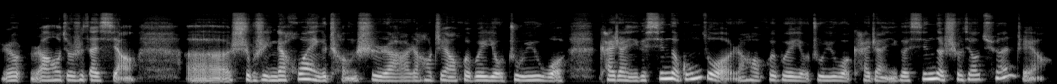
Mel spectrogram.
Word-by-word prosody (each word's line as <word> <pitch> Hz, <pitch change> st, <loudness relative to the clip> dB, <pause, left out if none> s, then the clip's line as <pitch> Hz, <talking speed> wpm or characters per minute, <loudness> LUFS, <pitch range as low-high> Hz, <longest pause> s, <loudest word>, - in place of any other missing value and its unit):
然 185 Hz, +1 st, -1 dB
然 185 Hz, -1 st, 0 dB
后 200 Hz, -, 0 dB
就 200 Hz, 0 st, -1 dB
是 205 Hz, +2 st, -2 dB
在 195 Hz, -2 st, +1 dB
想， 180 Hz, +1 st, -1 dB, 0.5 s
呃， -, -, -2 dB
是 215 Hz, -, +2 dB
不 180 Hz, -, -5 dB
是 200 Hz, +1 st, +1 dB
应 185 Hz, -, 0 dB
该 200 Hz, -, +4 dB
换 245 Hz, +3 st, +3 dB
一 -, -, 0 dB
个 185 Hz, -, 0 dB
城 280 Hz, -2 st, -4 dB
市 200 Hz, -3 st, +1 dB
啊， 170 Hz, -1 st, -1 dB
然 170 Hz, 0 st, -4 dB
后 195 Hz, +2 st, -5 dB
这 190 Hz, +2 st, -4 dB
样 175 Hz, -3 st, -1 dB
会 195 Hz, -, -2 dB
不 -, -, -9 dB
会 190 Hz, -1 st, +5 dB
有 175 Hz, -1 st, +2 dB
助 190 Hz, +2 st, -1 dB
于 195 Hz, -, +3 dB
我 170 Hz, -3 st, -1 dB, 0.3 s
开 205 Hz, -1 st, +1 dB
展 195 Hz, -3 st, 0 dB
一 170 Hz, -, -4 dB
个 195 Hz, -, -1 dB
新 270 Hz, +7 st, +4 dB
的 270 Hz, -, +6 dB
工 255 Hz, +5 st, +3 dB
作， 270 Hz, -2 st, +1 dB
然 265 Hz, -6 st, -6 dB
后 190 Hz, -2 st, -4 dB
会 205 Hz, +3 st, -3 dB
不 200 Hz, -, -7 dB
会 190 Hz, -2 st, +2 dB
有 165 Hz, -2 st, -3 dB
助 190 Hz, -, -2 dB
于 180 Hz, -, 0 dB
我 175 Hz, -2 st, -1 dB
开 190 Hz, -, -7 dB
展 175 Hz, -4 st, -3 dB
一 -, -, -4 dB
个 185 Hz, -, 0 dB
新 250 Hz, +8 st, +4 dB
的 260 Hz, -, +4 dB
社 210 Hz, +2 st, -2 dB
交 220 Hz, +1 st, -1 dB
圈 285 Hz, +7 st, -2 dB
这 -, -, -6 dB
样。 -, -, -6 dB
195 Hz, 330 characters per minute, -20 LUFS, 180-215 Hz, 0.5 s, 的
